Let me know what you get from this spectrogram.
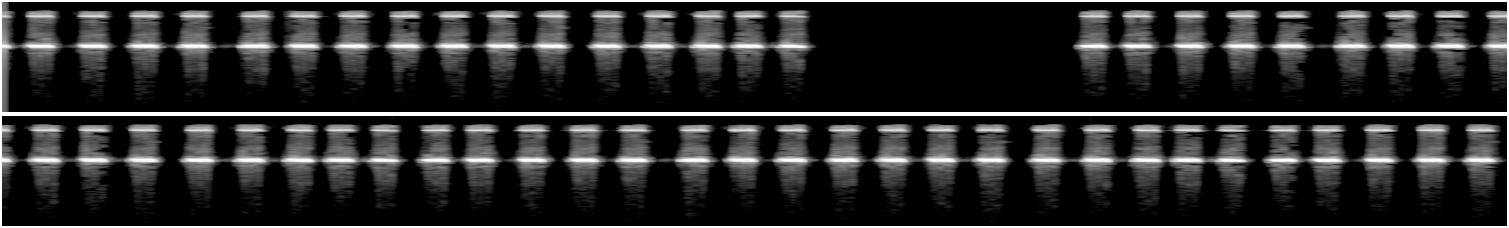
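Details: Cricket chirping in quick, even pulses about four times a second, breaking off for roughly a second and a half near the four-second mark before resuming the same steady rhythm; no other sounds.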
